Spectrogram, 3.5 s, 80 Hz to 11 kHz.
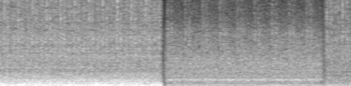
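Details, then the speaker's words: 2007 Toyota Sequoia before repair: a quick, even tick of about three to four per second over steady idle, from air escaping past three loose spark plugs fitted with wrong plugs and washers, driven about 13,000 miles over two years. "basically that was air passing the spark plugs"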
